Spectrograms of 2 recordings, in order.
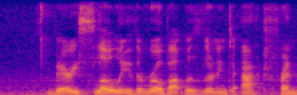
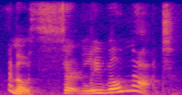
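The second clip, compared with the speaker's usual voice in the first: high, indignant refusal; squawking goose; 6 semitones higher, 4 dB louder than usual. A narrator's reading. Goose refusing to take the orphan gosling, indignant squawk. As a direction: squawk it back, affronted. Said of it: "squawked the goose".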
